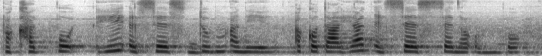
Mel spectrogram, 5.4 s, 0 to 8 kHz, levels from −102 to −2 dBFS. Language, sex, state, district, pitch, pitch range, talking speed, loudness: Mizo, female, Mizoram, Aizawl, 260 Hz, 240-270 Hz, 165 wpm, -19 LUFS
